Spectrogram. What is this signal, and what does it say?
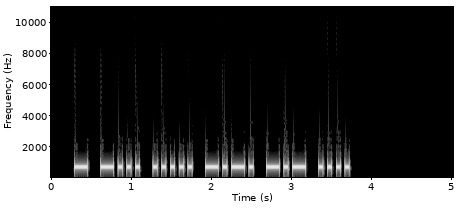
Morse code, heard as a keyed tone, about 21 wpm, 700 Hz. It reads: TB5CKH
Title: DXCC-100 Call Signs - 6 Characters - 22wpm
